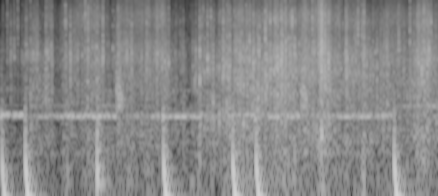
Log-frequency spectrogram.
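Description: Brown kraft packing paper crinkling and rustling as it is pulled off a boxed item, over background music with a low thumping beat and a held tone.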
